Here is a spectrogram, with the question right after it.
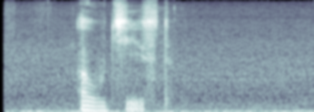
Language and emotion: Russian, neutral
